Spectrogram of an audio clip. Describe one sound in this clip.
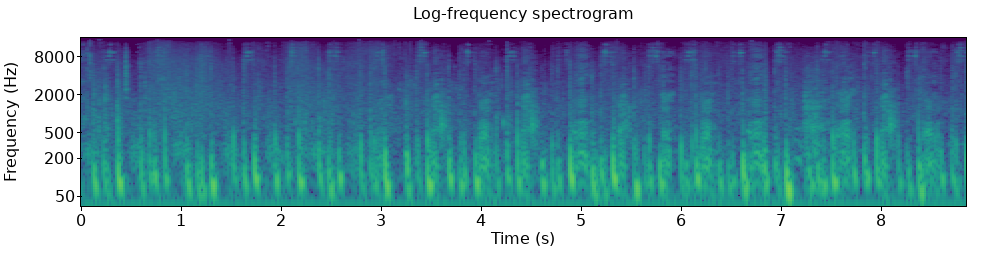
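Horse hooves thud rapidly on grass at a gallop.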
